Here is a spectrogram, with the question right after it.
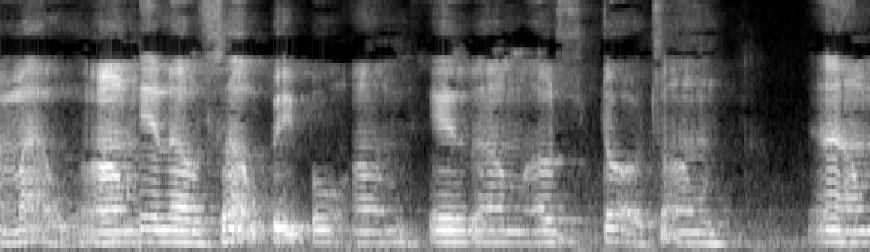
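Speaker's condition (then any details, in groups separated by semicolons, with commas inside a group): ALS; bulbar onset, two throat surgeries; diagnosed 5 years ago, progressing, on slowing medication, still walking; raspy voice, slurred delayed speech, speech therapy, swallow evaluations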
